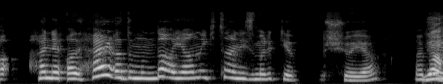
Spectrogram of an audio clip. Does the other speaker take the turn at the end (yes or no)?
yes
